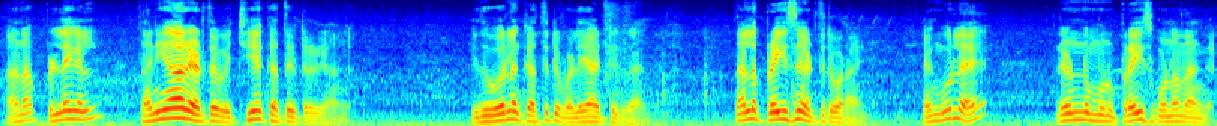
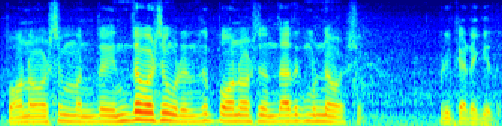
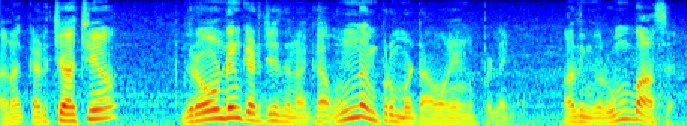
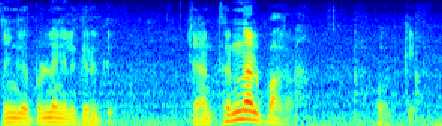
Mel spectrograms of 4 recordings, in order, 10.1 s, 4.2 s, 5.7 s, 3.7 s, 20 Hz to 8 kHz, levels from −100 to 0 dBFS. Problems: background conversations at intervals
